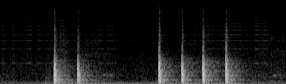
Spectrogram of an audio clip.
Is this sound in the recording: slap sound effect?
no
